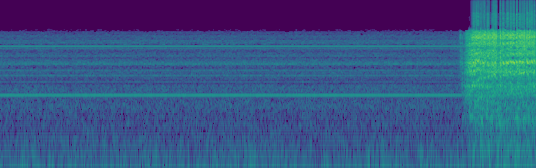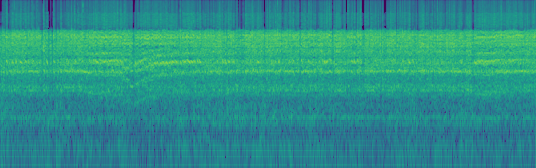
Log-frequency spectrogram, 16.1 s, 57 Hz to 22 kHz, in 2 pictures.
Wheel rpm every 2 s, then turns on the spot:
0, 0, 0, 60, 220, 210, 230, 230.
none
